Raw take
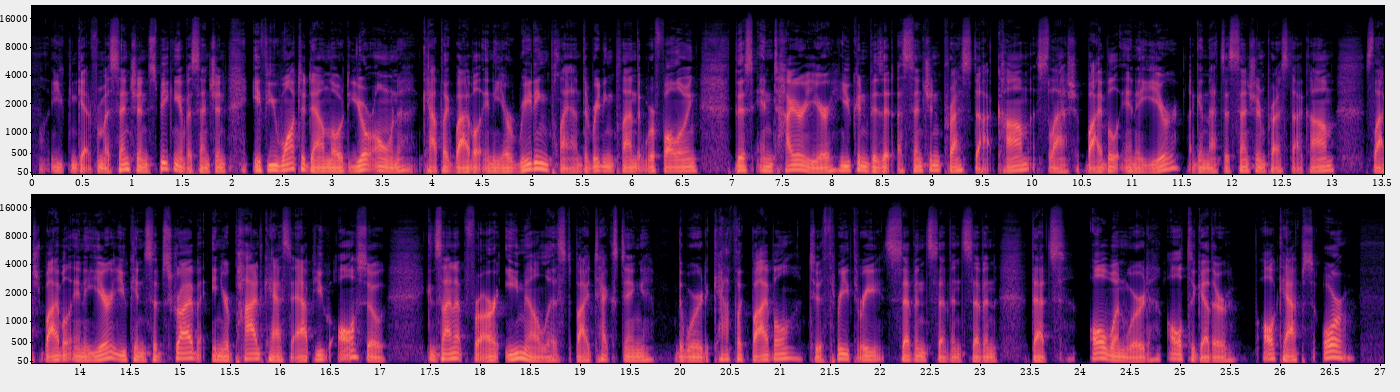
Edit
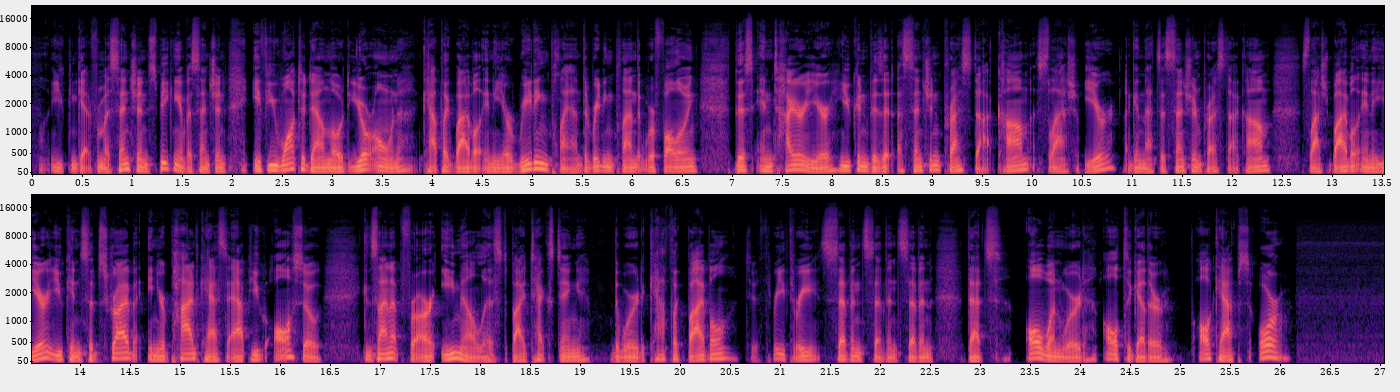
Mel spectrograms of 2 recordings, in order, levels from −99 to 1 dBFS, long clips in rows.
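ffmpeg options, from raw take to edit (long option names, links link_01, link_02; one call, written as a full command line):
ffmpeg -i in.wav -filter_complex "[0:a]asplit=4[link_01][link_02][link_03][link_04];[link_01]atrim=end=10.532[link_05];[link_02]atrim=start=11.168:end=21.31,asetpts=PTS-STARTPTS,afade=type=out:start_time=9.892:duration=0.25:curve=qua:silence=0.16788[link_06];[link_03]atrim=start=21.31:end=21.45,asetpts=PTS-STARTPTS,volume=-15.5dB[link_07];[link_04]atrim=start=21.45,asetpts=PTS-STARTPTS,afade=type=in:duration=0.25:curve=qua:silence=0.16788[link_08];[link_06][link_07][link_08]concat=n=3:v=0:a=1[link_09];[link_05][link_09]acrossfade=duration=0.004:curve1=hsin:curve2=hsin" out.wav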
